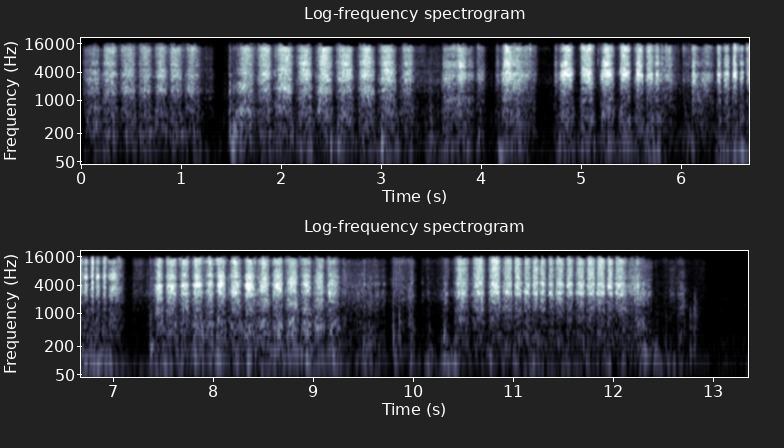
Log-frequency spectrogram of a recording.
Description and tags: sandpapering wooden surface
scraping, work, wood, sandpaper, woodwork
